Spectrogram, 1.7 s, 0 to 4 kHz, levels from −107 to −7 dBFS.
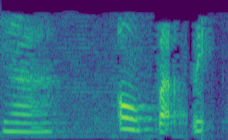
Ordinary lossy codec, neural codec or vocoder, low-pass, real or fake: MP3, 16 kbps; none; 3.6 kHz; real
